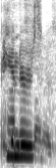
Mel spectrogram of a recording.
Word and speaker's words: Panders: Bernice Panders is a combination of Bernice because of Bernie Sanders, and of course Panders because it rhymes with Sanders, and because it's a panda combination of my regular panda username.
